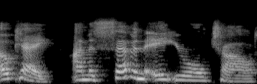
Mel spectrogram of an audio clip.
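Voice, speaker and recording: At a fairly slow pace, a woman is talking. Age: 70s. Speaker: healing practitioner. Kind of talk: interview. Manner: animated.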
